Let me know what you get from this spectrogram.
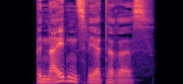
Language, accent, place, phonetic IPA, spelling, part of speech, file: German, Germany, Berlin, [bəˈnaɪ̯dn̩sˌveːɐ̯təʁəs], beneidenswerteres, adjective, De-beneidenswerteres.ogg
- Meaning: strong/mixed nominative/accusative neuter singular comparative degree of beneidenswert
